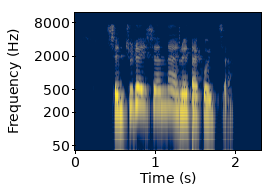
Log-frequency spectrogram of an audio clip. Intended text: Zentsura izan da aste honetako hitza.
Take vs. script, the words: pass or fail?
fail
